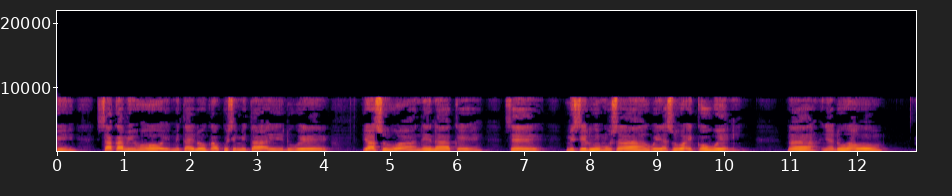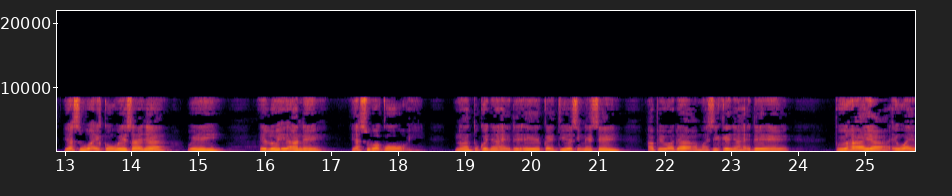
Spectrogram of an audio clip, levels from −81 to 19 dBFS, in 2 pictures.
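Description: From start to end the speech stops at 8.3 kHz, and a swirly, smeared low-bitrate texture sits beneath a second, finer layer of coding grain. That stacking, rather than one artefact type, marks transcoding between lossy codecs, likely a very low-bitrate MP3 re-encoded as WMA.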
